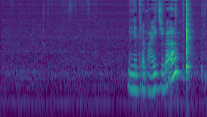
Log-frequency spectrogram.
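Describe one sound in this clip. A plastic lid clicks onto a food processor bowl.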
